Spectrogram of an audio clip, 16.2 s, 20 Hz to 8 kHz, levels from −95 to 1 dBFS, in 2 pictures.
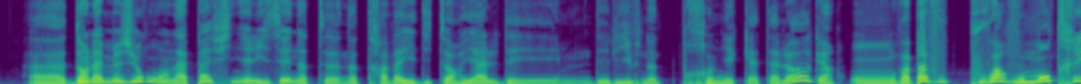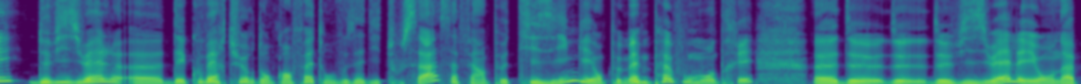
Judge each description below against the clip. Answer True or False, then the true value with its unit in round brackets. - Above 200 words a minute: True (220 wpm)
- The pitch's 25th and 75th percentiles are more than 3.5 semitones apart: True (4.4 semitones)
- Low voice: False (210 Hz)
